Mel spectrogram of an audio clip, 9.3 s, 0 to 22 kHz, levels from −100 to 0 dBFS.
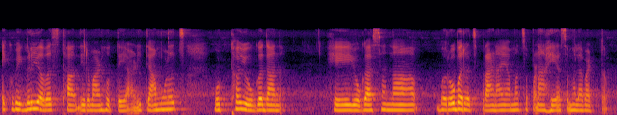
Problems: background sounds at intervals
